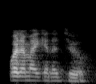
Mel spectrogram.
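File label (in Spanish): Voice Acting, es, female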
